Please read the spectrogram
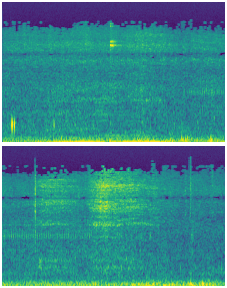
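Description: Car being driven along a street, heard from inside the cabin: a steady low rumble of engine and tyres, heaviest in the first two to three seconds.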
